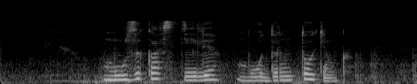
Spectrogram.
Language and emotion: Russian, neutral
